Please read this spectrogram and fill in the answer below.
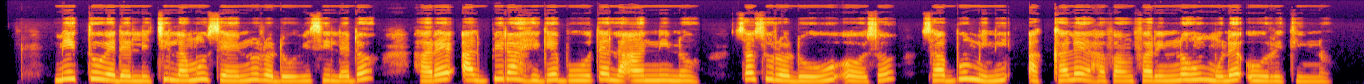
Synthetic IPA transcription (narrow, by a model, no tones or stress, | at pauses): miːt̪ːuwɛd̪ɛlːɪt͡ʃːɪlɐmʊse̞ːnːʊɾɔd̪uwɪsɪlɛd̪ɔ | hɐɾeːʔɐlbɪɾɐɦɪɡɛbuːt̪ʼɛlɐʔɐnːɪnɔ | sɐsʊɾɔd̪uːwʊʔoːsɔ | sɐbːʊmɪnɪɐkːɐlɛɦɐfɐnfɐɾɪnːɔhʊmʊlɛʔuːɾɪt̪ɪnːɔ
